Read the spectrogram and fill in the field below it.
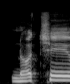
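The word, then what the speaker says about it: Knoche: El doctor Noch, que se escribe K-N-O-C-H-E, o sea, en Venezuela le, le llamaban así como en noche o canoche. – O knoch. – Knoch, claro. Pero en alemán se pronuncia Noch nació.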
